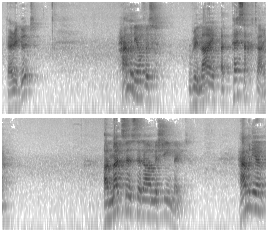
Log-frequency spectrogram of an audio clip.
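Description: A man's voice: on the high side, bright, forceful tone. A man giving an emphatic religious lecture with stories and rhetorical questions, sprinkling in Hebrew and Yiddish terms. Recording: echoey room with background noise.

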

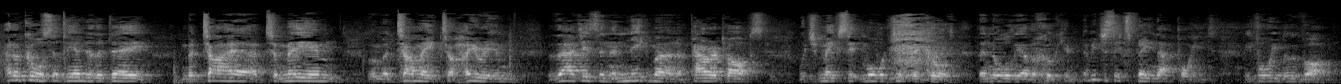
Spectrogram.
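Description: A croaky-voiced man delivers a religious lecture, explaining deliberately and quoting Hebrew. His voice is a little high for a man. It comes from some distance in an echoey room, on a noisy recording. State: croaky, getting over an illness.

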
